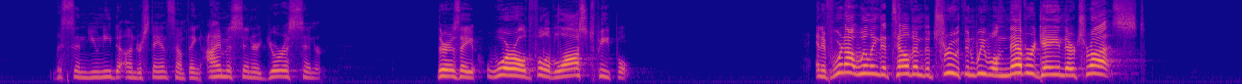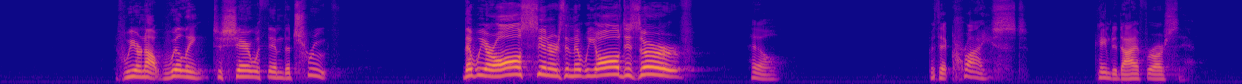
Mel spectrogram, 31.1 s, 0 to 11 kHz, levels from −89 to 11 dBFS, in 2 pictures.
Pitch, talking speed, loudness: 180 Hz, 130 wpm, -20 LUFS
